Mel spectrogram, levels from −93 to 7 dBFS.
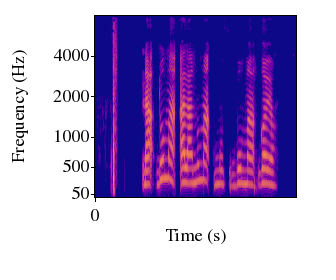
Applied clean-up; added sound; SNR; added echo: neural mask model Resemble Enhance denoiser.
